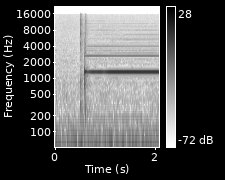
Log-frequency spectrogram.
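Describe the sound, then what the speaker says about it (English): A high-pitched sine wave test tone from audio software comes in after a brief click and holds steady and pure, loud and alone, to the end. "And this time we're going to pick a sine wave."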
